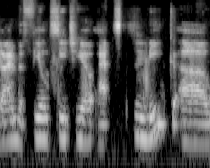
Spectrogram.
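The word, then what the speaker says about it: Snyk: the field CTO at sneak uh which is pronounced like a pair of sneakers or sneaking around it's also an acronym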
